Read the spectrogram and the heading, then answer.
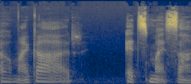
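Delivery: plain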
